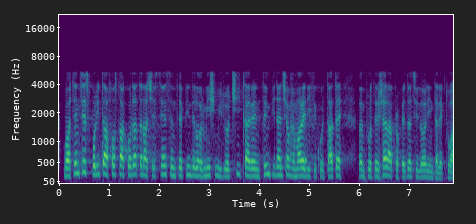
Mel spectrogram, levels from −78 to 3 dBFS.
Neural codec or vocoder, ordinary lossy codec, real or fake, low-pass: codec, 16 kHz, 0.8 kbps, ZipCodec; none; fake; 5.4 kHz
